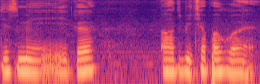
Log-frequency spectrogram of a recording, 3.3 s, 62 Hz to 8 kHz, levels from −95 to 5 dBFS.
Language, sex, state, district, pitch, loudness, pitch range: Hindi, male, Uttar Pradesh, Shamli, 130 Hz, -16 LUFS, 120-135 Hz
